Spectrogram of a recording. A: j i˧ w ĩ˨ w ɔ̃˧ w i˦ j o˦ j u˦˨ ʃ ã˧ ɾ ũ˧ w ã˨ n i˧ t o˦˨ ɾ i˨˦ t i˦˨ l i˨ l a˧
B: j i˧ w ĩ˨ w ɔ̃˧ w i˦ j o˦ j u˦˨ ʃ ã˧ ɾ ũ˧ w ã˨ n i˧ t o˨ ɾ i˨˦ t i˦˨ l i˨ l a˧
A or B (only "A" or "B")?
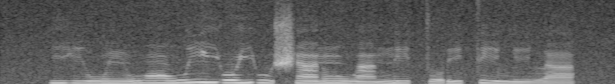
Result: B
